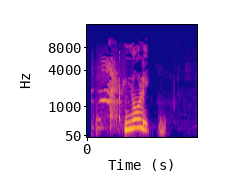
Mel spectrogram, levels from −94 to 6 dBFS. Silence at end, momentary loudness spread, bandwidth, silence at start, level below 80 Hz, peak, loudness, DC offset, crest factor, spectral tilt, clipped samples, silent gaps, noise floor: 0.7 s; 10 LU; 9.6 kHz; 0.2 s; -66 dBFS; -4 dBFS; -17 LUFS; under 0.1%; 16 dB; -7.5 dB/octave; under 0.1%; none; -60 dBFS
